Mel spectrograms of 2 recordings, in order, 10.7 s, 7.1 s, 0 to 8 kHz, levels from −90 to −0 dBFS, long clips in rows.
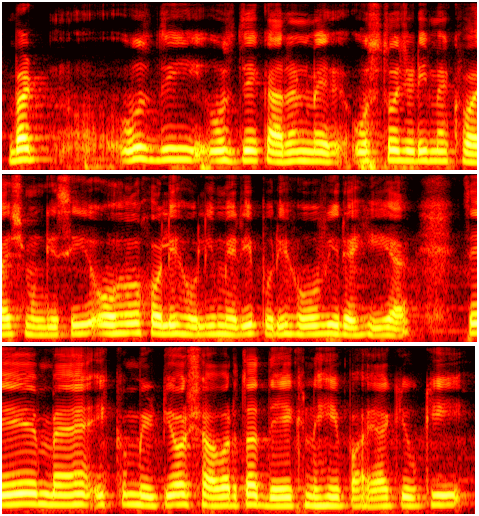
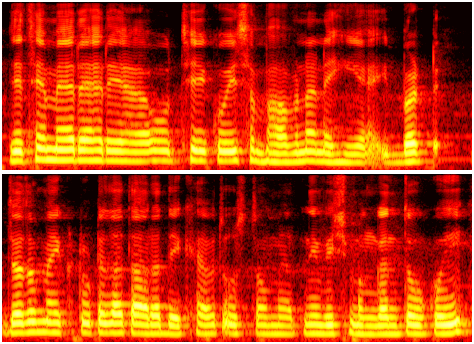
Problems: background sounds at intervals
